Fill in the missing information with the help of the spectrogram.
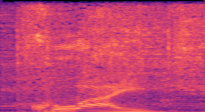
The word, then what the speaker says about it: Kwai: Se escribe K-W-A-I latina, pero se pronuncia Kuai.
